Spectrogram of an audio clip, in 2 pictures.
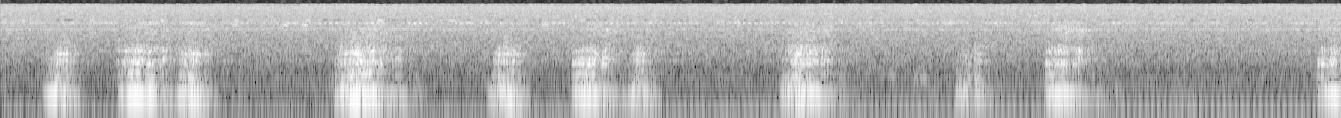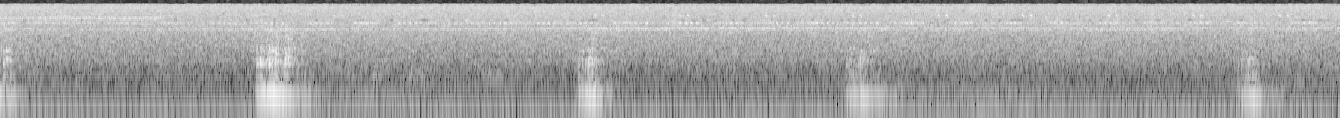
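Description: A lion roars in a run of deep, throaty grunts that start close together and slowly spread apart.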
